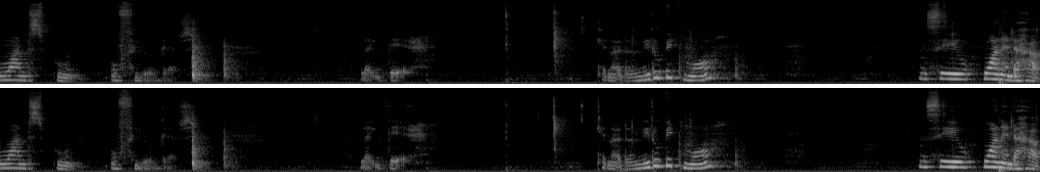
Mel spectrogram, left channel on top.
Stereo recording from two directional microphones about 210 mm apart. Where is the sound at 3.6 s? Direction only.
45° right (ahead or behind).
